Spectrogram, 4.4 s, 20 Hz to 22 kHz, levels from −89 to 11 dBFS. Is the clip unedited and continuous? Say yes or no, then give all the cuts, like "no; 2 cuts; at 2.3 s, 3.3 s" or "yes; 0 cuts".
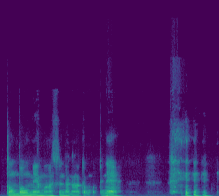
yes; 0 cuts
